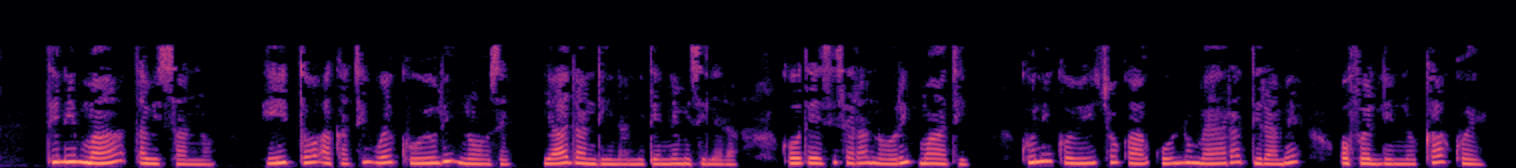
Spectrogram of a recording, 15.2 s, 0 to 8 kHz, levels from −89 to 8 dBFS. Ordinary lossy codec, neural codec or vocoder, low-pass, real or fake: MP3, 24 kbps; vocoder, 44.1 kHz, 128 mel bands every 256 samples, BigVGAN v2; 7.2 kHz; fake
